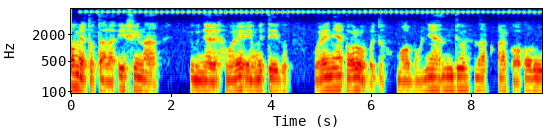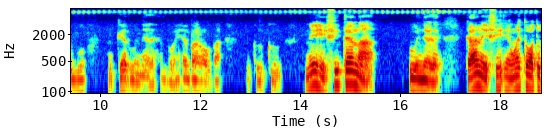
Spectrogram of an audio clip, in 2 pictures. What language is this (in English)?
Igbo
